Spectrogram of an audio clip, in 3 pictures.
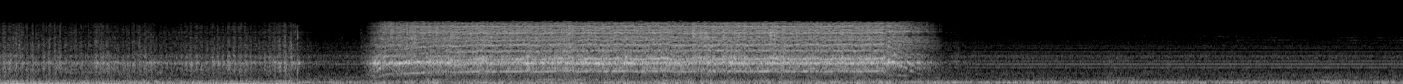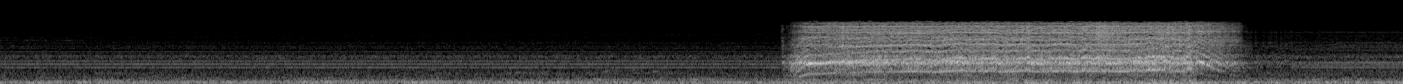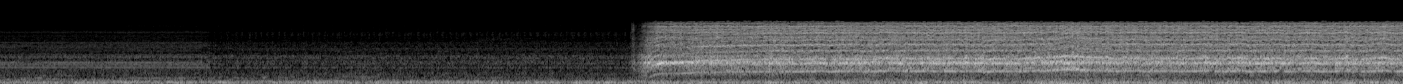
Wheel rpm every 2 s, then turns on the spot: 20, 30, 150, 160, 70, 0, 0, 0, 0, 0, 10, 140, 150, 30, 0, 0, 0, 90, 160, 160, 160.
0-2 26-28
